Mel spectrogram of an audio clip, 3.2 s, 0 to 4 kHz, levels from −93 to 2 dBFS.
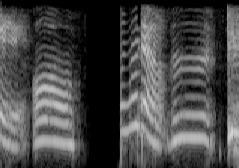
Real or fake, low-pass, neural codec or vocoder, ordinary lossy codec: fake; 3.6 kHz; codec, 44.1 kHz, 1.7 kbps, Pupu-Codec; AAC, 16 kbps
